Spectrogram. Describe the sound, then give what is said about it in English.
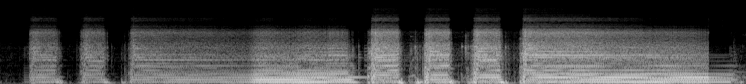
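Electric guitar through a Vemaram Jan Ray overdrive pedal, playing loud, slightly gritty chords with brief choppy stops between strums, then sustained ringing chords. No talking. “And then for this gig, there is a Vemaram Jan Ray pedal, which sort of sounds like a blackface super reverb.”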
